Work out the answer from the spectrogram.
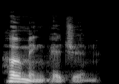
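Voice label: "homing pigeon", British English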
